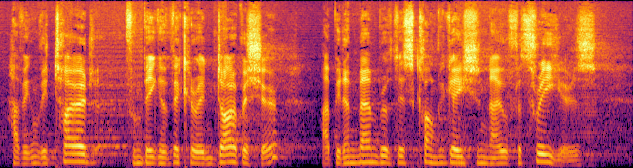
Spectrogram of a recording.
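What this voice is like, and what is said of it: Somerset English accent. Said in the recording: “my accent ... I grew up in Somerset”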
